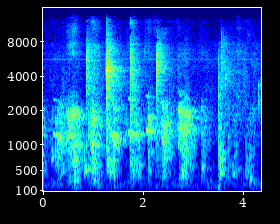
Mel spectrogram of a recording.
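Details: Labrador Retriever pups, seven newborns born May 24, 2021, beside mother Belle indoors: rapid run of short high squeaks and whimpers, several steady whistled notes, broken by soft scuffling bursts.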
